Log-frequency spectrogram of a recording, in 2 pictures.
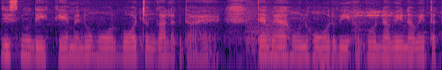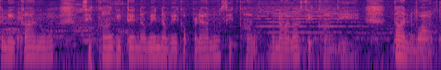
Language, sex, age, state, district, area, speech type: Punjabi, female, 30-45, Punjab, Jalandhar, urban, spontaneous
